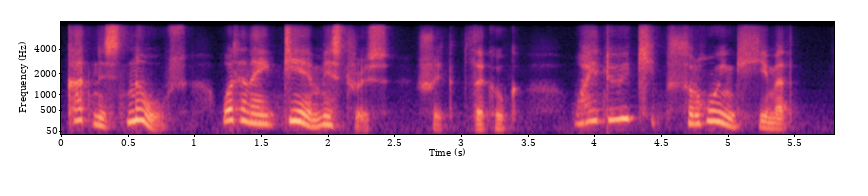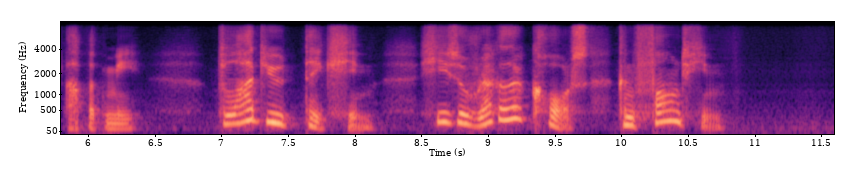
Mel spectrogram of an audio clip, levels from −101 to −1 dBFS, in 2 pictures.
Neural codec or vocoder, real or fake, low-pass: codec, 16 kHz, about 1 kbps, DyCAST, with the encoder's durations; fake; 7.2 kHz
